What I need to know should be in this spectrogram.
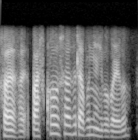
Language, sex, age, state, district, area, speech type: Assamese, male, 18-30, Assam, Charaideo, rural, conversation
